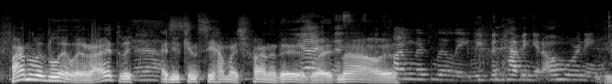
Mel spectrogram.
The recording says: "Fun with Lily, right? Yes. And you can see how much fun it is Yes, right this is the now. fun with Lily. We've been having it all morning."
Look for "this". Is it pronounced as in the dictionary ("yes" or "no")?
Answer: no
